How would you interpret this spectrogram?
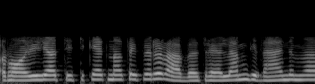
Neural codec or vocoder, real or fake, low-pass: codec, 16 kHz in and 24 kHz out, 2.2 kbps, FireRedTTS-2 codec; fake; 3.6 kHz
